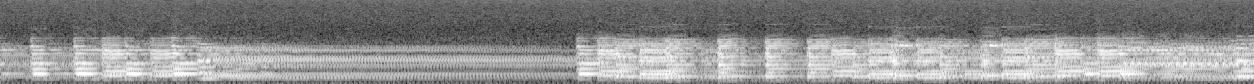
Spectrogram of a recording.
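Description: Solo piano playing an Ethiopian melody. A quick run of notes gives way about a second in to a held chord that slowly fades, and then quick notes start again about halfway through.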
